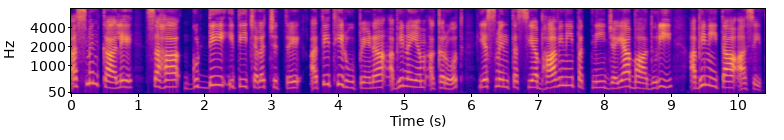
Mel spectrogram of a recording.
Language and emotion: Sanskrit, neutral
